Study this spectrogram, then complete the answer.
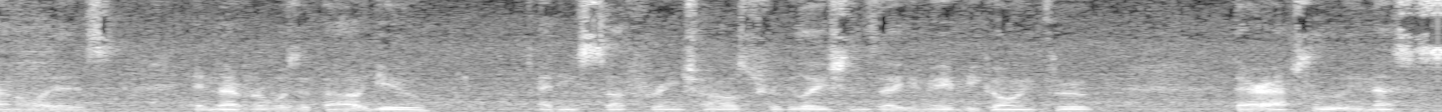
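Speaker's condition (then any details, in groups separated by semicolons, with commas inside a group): No condition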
